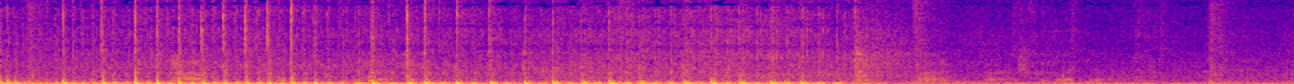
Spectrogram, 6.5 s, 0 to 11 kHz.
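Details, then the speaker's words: Yamaha Mio Soul carburetted scooter with DOHC head, 2 valves and 2 camshafts: loud, lumpy idle with heavy, slightly uneven thumps about three a second; running fine, normal idle. "untuk motornya sih kurang lebih suaranya emang beda ya."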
